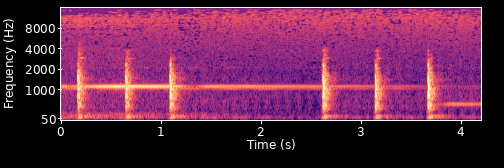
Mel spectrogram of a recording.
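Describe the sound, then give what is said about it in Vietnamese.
Someone knocks on a door: six sharp raps in two sets of three with a short pause between the sets. A faint steady tone sounds underneath the knocks. “cô đã giật lùi mình lại mấy bước vì tiếng gõ cửa. Lúc đầu thì rất dè dặt, sau thì lớn dần lên thành tiếng.”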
